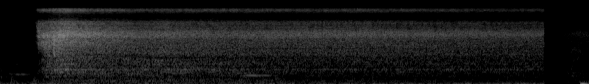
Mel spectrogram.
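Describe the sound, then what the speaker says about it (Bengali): Wet spice paste of cumin, coriander, chilli powder, salt and turmeric hitting hot oil in a pan: a sudden loud hiss that bursts in, stays steady and bright for about five seconds, then cuts off. "মশলাটা ভাজা হয়ে গেছে"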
